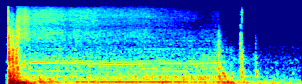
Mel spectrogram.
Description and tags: car window roll down
A Simple car window rolling down. A shortened version of Car Power Window from theshaggyfreak.
window, car, automobile, vehicle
